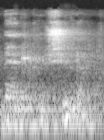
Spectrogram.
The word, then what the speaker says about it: Bencriscutto: Frank Ben Kushido.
